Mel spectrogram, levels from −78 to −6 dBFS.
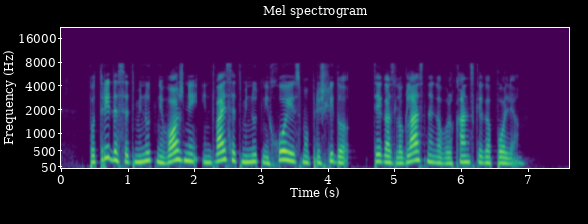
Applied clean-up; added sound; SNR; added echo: none; none; none; none.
